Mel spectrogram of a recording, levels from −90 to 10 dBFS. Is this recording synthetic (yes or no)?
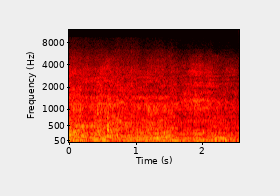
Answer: yes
